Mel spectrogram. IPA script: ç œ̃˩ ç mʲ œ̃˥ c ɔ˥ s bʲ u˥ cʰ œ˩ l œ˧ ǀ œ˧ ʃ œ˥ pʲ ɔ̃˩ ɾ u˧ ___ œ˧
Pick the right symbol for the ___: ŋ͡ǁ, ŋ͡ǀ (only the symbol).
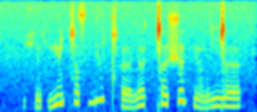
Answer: ŋ͡ǀ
